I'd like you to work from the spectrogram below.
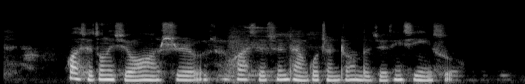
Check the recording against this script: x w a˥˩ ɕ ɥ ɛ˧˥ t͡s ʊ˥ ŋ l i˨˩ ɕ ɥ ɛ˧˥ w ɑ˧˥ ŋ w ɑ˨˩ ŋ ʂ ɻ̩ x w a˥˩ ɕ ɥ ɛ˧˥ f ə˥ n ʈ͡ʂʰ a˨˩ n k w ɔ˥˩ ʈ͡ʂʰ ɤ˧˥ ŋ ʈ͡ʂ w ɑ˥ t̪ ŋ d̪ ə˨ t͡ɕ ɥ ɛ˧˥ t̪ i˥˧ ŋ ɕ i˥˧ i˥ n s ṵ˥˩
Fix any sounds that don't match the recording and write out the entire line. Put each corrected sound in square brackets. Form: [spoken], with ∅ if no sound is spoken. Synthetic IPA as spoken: x w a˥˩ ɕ ɥ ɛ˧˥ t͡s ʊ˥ ŋ l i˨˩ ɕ ɥ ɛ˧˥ w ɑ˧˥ ŋ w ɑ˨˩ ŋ ʂ ɻ̩ x w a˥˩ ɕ ɥ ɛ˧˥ [ʂ] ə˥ n ʈ͡ʂʰ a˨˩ n k w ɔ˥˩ ʈ͡ʂʰ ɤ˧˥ ŋ ʈ͡ʂ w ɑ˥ [∅] ŋ d̪ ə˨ t͡ɕ ɥ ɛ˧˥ t̪ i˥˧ ŋ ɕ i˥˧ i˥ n s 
